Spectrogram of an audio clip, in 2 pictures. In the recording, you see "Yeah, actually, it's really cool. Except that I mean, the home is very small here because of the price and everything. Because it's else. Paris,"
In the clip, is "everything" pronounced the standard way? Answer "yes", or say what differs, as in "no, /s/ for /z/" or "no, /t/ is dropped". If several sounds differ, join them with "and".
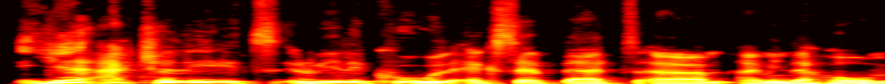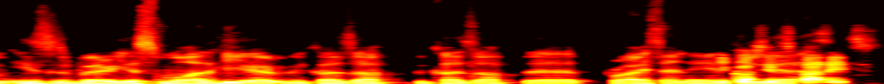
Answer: no, /p/ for /v/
